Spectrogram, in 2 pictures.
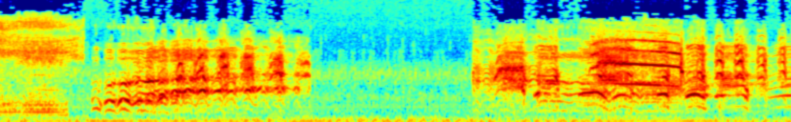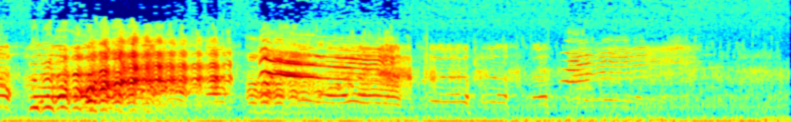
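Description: A man's voice shouts and snarls menacingly, close up.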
